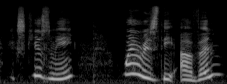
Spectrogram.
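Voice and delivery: high, polite inquiry; polite baker woman. A narrator's reading.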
